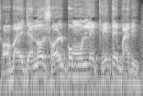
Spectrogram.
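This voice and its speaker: A man voicing a defiant village market vendor in a cartoon, arguing forcefully. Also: medium pitch, brisk, faint music behind, lightly acted. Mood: triumphant. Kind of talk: cartoon character dialogue.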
